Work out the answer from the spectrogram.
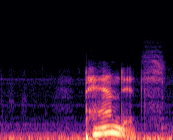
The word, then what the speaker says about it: pandits: The many pandits are pandits. It rhymes with bandits.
